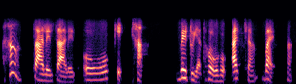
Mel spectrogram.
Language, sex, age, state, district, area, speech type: Marathi, female, 30-45, Maharashtra, Kolhapur, urban, conversation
